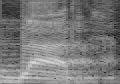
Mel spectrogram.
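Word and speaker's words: Bloor: করে থাকে 1943 সালে জার্মানি বিজ্ঞানী এটা আসলে উচ্চারণ হয় ব্লার বি এল ডাবল ও আর ব্লার সর্বপ্রথম লিপিড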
